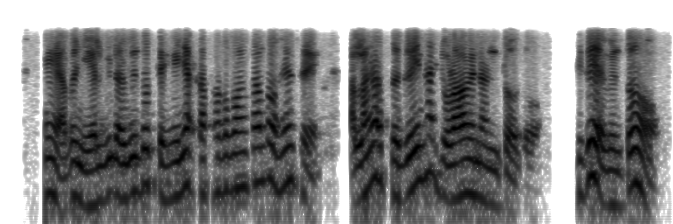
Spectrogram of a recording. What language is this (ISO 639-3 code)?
sat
